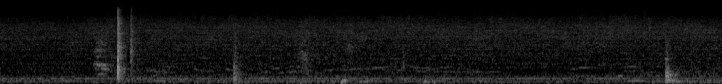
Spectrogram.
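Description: Garlic and onion sizzle and fry in a hot pan for a low-carb taco bake, making a steady, fairly quiet hiss broken by a few sharp crackles and pops.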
